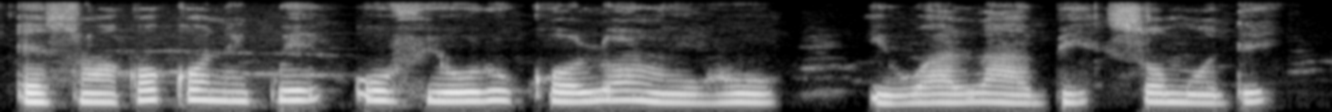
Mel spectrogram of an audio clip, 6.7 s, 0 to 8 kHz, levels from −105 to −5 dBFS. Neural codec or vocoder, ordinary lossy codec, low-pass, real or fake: none; none; 7.2 kHz; real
